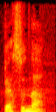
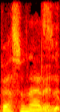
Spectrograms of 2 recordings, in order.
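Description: First: The final z sound is silent. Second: The final z sound is pronounced. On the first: The speaker calls it right. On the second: The speaker calls it wrong. "pas Personnaz"

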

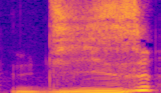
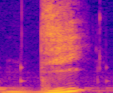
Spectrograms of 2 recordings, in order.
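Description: First: The word ends in a z sound. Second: The word ends with no final consonant. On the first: The number comes before a vowel-initial noun. "si je veux dire 10 amis" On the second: The number comes before a consonant-initial word. "si je veux dire 10 000"

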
